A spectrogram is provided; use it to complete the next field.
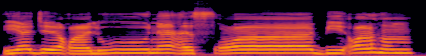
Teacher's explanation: سواد کو پور پڑھنا ہے، مستعلیہ حروف ہے اور اس کو کھینچنا بھی ہے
